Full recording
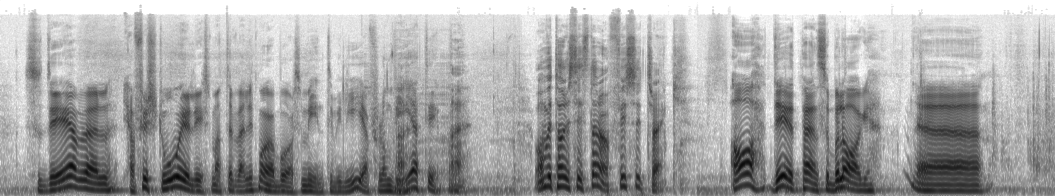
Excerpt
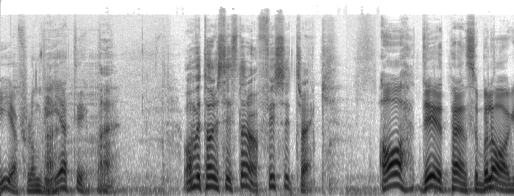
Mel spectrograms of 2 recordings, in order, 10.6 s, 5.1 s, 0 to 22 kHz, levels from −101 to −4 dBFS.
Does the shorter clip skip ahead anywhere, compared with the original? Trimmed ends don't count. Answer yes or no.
no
